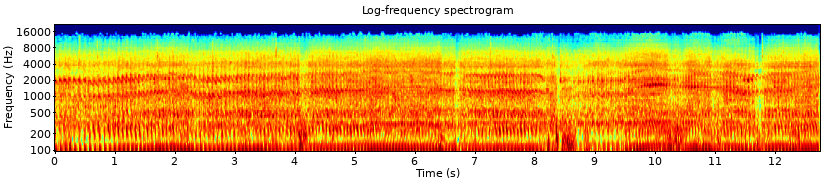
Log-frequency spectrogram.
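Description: A motorcycle engine putters steadily up close.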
